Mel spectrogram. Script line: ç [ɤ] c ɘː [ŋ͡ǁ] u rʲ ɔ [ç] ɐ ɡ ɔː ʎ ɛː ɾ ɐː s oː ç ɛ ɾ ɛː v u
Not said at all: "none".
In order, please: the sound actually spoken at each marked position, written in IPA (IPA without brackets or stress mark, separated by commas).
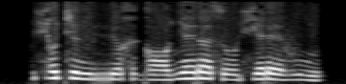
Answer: ɔ, ŋ, x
